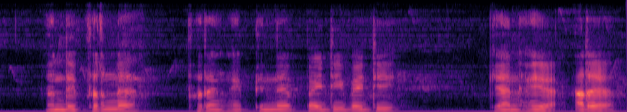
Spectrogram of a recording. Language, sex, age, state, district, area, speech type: Bodo, male, 18-30, Assam, Kokrajhar, rural, spontaneous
